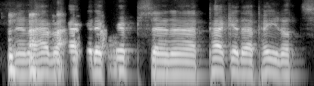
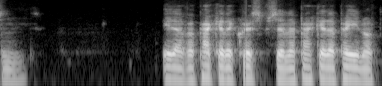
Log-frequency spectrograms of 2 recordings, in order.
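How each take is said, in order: First: It is said imitating the Irish man's accent. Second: It is said in the speaker's normal voice.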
